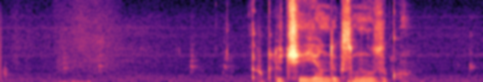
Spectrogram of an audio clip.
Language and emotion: Russian, neutral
